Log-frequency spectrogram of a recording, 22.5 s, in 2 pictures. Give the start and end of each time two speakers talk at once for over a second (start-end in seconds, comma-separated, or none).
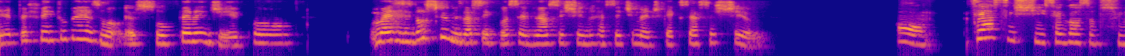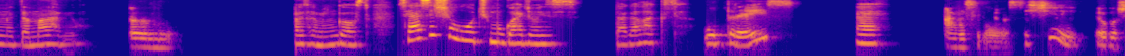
none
